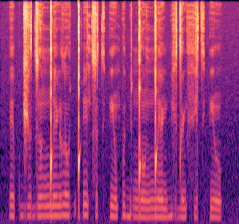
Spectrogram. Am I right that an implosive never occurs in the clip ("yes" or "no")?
yes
